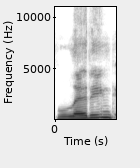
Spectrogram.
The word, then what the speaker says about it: leading: is actually pronounced as leting and you might be wondering why in hand type setting composers use thin strips of lead to add vertical distance between the lines of type that's where the term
